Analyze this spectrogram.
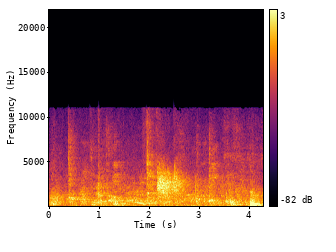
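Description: Billiard balls clack together and roll across the table.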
